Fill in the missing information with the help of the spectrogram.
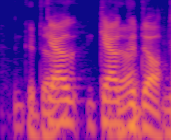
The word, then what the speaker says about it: Gadot: So it stars The Rock, Ryan Reynolds, and Gal Gadot. I don't know if I'm pronouncing her name right. – Gal Gadot. – Yeah.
